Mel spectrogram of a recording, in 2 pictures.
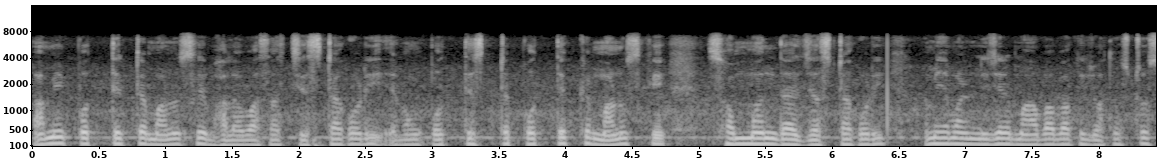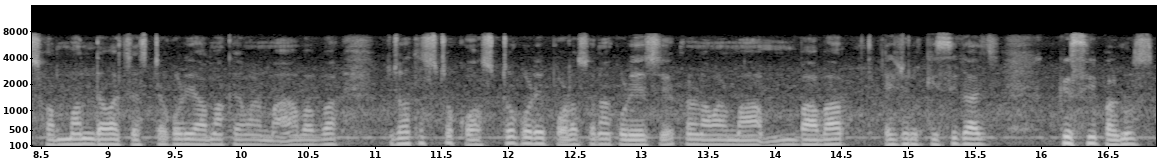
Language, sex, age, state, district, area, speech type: Bengali, male, 30-45, West Bengal, Purba Bardhaman, urban, spontaneous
